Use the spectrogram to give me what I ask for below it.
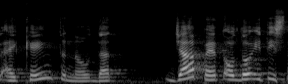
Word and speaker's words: Juphet: Oh now maybe you are contesting why Japet uh my name uh pronounce as Japet IJU yan Jupit ay nanay ko lang magtawag sa akin ng Jupit ba at first brother I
